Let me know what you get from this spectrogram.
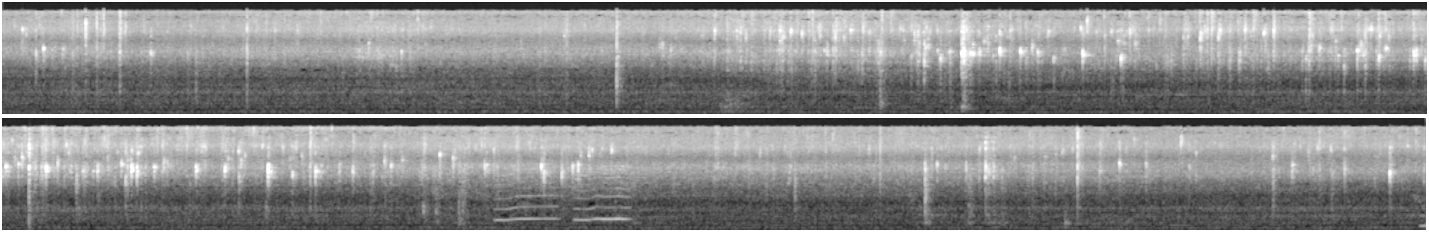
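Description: Corn fritters shallow-frying in hot oil in an enamelled cast-iron skillet: a steady sizzle with frequent crackles and pops, busiest through the middle stretch.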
